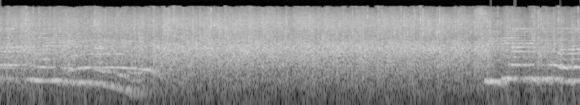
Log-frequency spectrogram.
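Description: Loud, dense applause from the audience at a DXN company presentation, steady and continuous, with voices calling out over it at the start and again near the end.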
